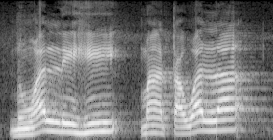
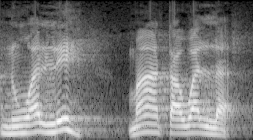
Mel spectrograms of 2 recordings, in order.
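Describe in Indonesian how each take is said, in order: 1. Huruf h diikuti vokal i. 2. Huruf h berakhir tanpa vokal setelahnya. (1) "asalnya nuwallihi ma tawalla" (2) "dibaca nuwallih ma tawalla"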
